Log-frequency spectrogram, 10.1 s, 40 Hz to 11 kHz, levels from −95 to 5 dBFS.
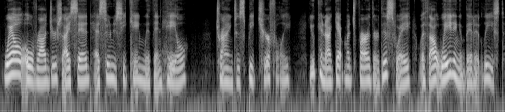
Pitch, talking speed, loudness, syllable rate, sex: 195 Hz, 165 wpm, -20 LUFS, 4.2 syllables/s, female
